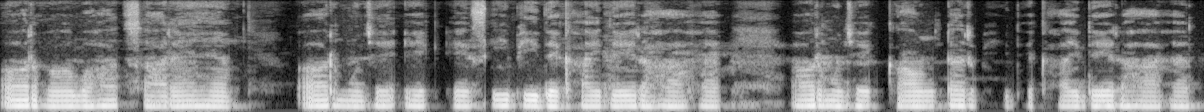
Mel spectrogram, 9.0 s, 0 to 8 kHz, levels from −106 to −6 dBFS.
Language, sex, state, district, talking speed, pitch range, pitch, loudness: Hindi, male, Jharkhand, Palamu, 140 wpm, 105-110 Hz, 105 Hz, -18 LUFS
